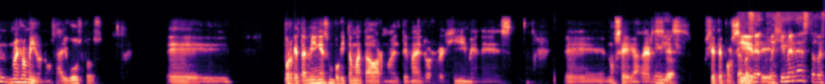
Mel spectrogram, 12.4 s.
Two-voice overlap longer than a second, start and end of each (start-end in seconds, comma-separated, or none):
none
